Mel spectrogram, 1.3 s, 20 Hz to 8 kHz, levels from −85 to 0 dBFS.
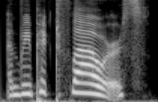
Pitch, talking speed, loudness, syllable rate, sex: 255 Hz, 180 wpm, -14 LUFS, 5.3 syllables/s, female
